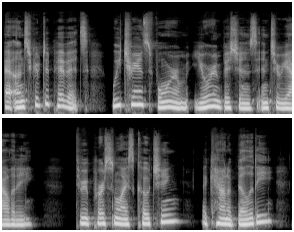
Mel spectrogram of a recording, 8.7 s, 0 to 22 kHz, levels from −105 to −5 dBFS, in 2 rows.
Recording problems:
none

